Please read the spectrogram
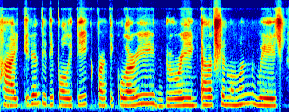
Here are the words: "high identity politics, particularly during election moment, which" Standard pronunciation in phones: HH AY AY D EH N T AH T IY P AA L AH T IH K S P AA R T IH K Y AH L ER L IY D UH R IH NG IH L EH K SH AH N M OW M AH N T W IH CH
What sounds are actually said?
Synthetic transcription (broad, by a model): HH AY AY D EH N T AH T IY P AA L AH T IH K P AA R T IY K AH L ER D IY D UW R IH NG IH L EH K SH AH N M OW M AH N W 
